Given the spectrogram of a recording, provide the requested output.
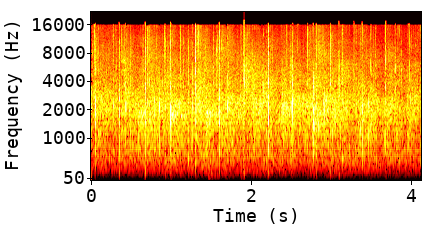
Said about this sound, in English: And I think it's only appropriate that you give the Lord a round of applause.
